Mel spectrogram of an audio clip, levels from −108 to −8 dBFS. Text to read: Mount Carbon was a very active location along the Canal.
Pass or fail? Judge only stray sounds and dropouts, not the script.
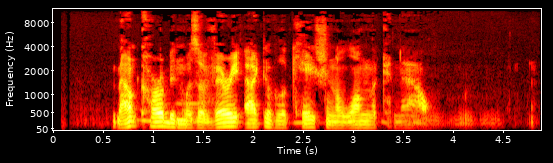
pass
